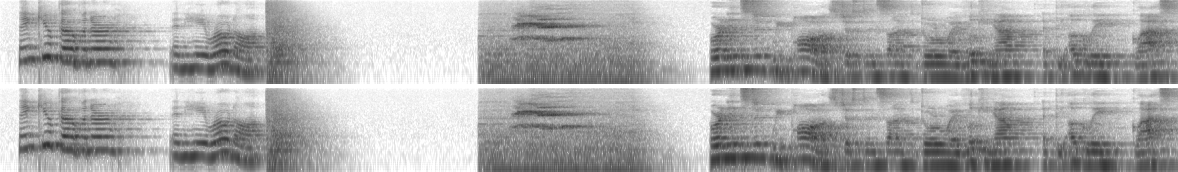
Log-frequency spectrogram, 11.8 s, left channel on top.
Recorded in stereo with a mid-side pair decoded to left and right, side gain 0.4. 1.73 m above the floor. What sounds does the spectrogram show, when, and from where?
0.2 s a woman speaking: 5° right, 0.8 m
2.7 s a gunshot: 10° left, 1.7 m
4.8 s a cat meowing: 15° right, 4 m
7.1 s a man speaking: 35° right, 2 m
